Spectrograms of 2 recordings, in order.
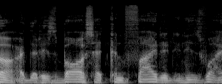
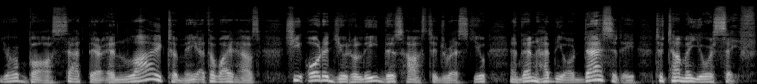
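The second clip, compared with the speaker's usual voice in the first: ordinary delivery, nothing marked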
